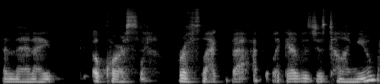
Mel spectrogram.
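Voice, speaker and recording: Low gravelly woman telling stories. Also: normal speed. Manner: animated, swinging between loud bursts and soft near-whispers; casual, swears, repeats herself. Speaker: live stream host. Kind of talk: spiritual storytelling chat.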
